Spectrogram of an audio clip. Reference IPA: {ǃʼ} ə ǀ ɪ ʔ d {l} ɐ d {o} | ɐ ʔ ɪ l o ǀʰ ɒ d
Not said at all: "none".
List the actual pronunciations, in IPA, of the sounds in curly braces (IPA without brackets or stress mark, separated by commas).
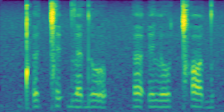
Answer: ǃʼ, l, o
